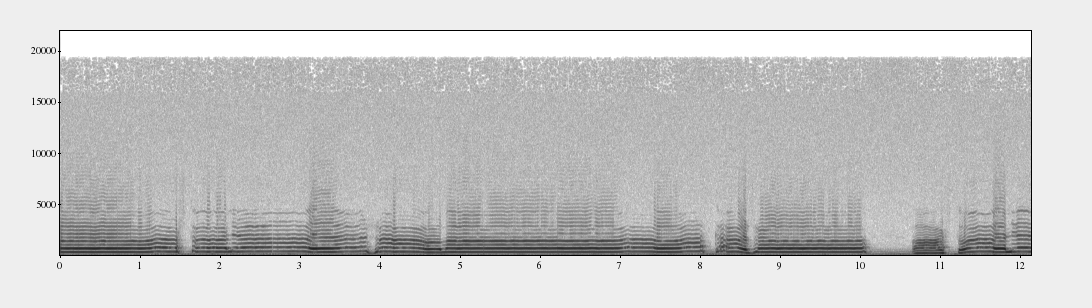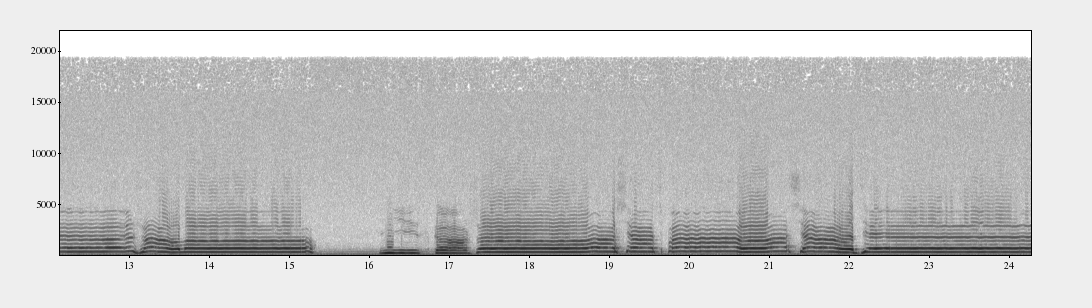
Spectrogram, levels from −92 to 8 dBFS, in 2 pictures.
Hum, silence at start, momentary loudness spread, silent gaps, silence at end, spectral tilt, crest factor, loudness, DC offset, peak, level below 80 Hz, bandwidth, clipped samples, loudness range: 50 Hz at -35 dBFS; 0 s; 8 LU; none; 0 s; -5.5 dB/octave; 8 dB; -14 LUFS; under 0.1%; -6 dBFS; -36 dBFS; over 20 kHz; under 0.1%; 2 LU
